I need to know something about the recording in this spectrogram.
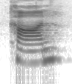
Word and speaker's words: Kahan: Khan. Just Khan. Just just one syllable. Yeah. K A Han.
